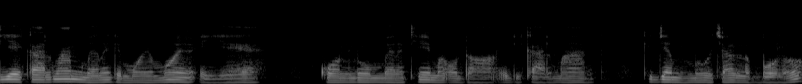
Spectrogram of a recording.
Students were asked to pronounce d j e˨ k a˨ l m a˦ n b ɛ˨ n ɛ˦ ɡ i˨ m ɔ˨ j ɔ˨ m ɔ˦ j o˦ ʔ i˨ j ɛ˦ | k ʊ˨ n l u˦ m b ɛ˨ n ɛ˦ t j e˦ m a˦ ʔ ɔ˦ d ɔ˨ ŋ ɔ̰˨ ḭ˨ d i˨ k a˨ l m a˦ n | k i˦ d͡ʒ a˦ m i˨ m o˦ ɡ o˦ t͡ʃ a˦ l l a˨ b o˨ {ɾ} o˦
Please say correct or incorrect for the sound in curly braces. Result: incorrect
